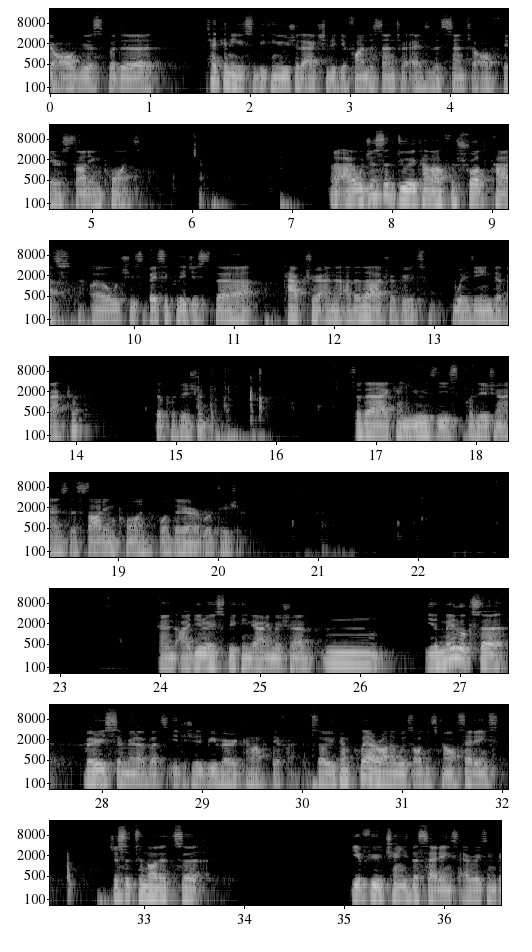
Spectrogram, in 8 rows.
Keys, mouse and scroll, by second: 3.7-5.6 typing, 4.2 click, 5.1 right click, 6.0-7.0 middle drag, 7.0 scroll down 1, 7.2 scroll up 1, 7.2-8.9 middle drag, 8.9 click, 9.4 shift+d, 10.3-12.8 middle drag, 12.8-16.7 drag, 17.0 middle click, 17.6-18.2 scroll down 2, 18.2-19.4 middle drag, 19.4-21.7 drag, 21.7-22.7 middle drag, 22.7-26.5 drag, 27.2-29.6 drag, 29.6-31.7 middle drag, 31.7 click, 32.9-36.0 shift+drag.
